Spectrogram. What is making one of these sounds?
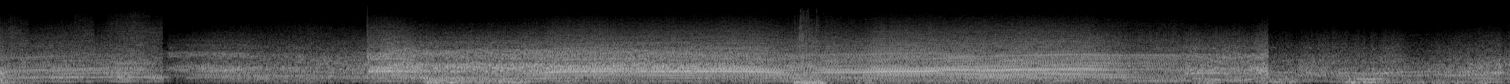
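Racing car engines roar and rev.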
